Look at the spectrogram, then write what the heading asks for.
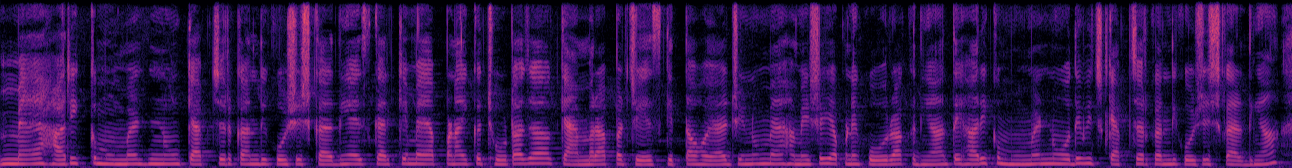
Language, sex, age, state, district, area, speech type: Punjabi, female, 18-30, Punjab, Fatehgarh Sahib, urban, spontaneous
